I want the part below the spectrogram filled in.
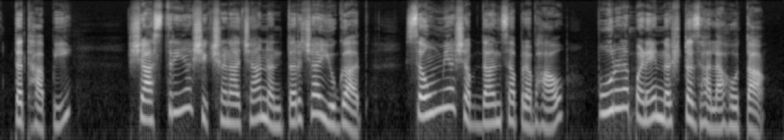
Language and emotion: Marathi, neutral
